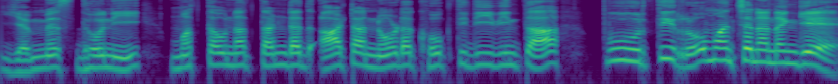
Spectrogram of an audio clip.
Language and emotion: Kannada, happy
